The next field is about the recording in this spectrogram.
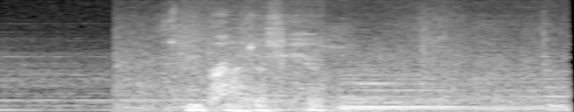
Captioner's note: voiceover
